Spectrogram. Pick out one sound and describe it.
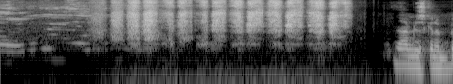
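Sandpaper rasps rapidly against metal.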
